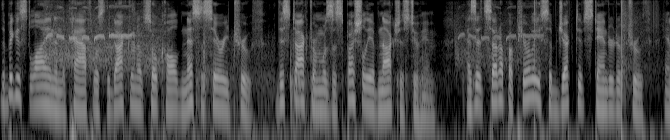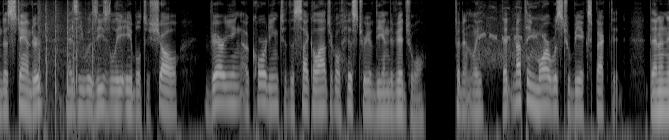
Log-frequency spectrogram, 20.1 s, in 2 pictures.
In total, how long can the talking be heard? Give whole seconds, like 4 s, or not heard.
20 s.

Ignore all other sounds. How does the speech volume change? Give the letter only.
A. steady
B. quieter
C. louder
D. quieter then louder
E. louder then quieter
A.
